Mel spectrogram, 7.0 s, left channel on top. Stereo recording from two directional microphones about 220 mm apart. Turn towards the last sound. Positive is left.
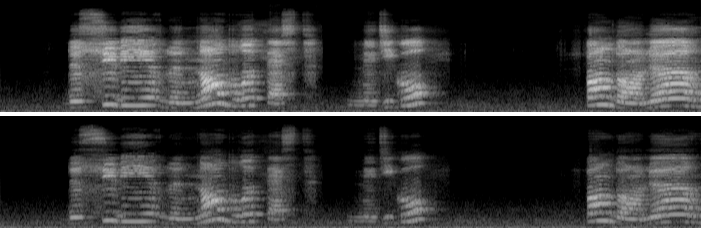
turn(degrees=20)  # may be behind; listen again after turning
